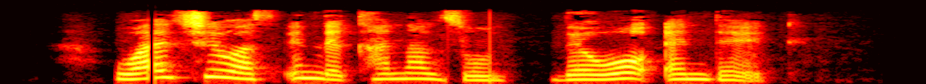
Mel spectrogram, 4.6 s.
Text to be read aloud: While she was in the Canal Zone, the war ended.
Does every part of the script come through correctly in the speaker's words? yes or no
yes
